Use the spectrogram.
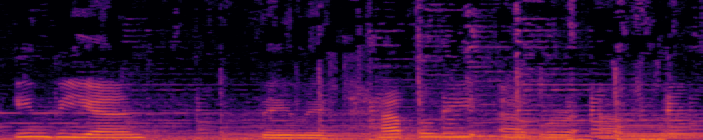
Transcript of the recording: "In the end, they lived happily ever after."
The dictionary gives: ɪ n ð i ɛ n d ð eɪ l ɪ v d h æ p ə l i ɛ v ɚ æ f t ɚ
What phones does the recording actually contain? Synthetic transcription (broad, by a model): ɪ n ð i ɛ n d ð eɪ l ɪ v d h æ p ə l i ɛ v ɚ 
